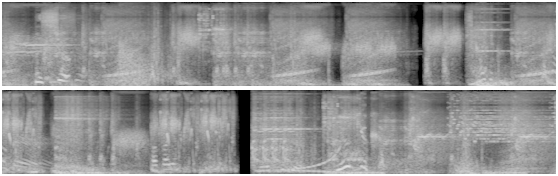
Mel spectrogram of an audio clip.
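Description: Video game punches and hits land with sharp thuds.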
